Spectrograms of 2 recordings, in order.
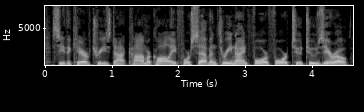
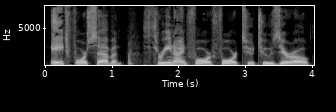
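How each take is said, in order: First: Said in the usual way. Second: "Eight four seven, three nine four, four two two zero" slow, each digit spaced and raised; slow, deliberate number. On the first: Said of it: "repeats number slowly". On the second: Shown as a demonstration. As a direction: spell the number out slowly for listeners. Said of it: "first read of number".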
